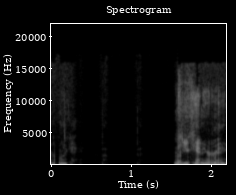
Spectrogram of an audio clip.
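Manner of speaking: very slow, hushed whisper. Telling a work story, the speaker acts out a whisper into the radio. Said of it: "I pull up my radio and I whisper".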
